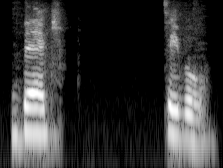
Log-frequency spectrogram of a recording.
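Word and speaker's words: vegetable: So this is called veg table. This is it. This is called veg table. So this is J, veg table.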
